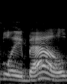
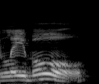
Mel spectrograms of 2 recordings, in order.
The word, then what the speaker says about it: label: say el les belle no one says lay bell we say label so the e we put the schwa sound over it because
